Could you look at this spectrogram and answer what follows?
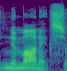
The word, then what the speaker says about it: mnemonics: So we all know the word mnemonics, right? – Mnemonics. – Mnemonics. It starts with an M. – It rhymes with bubonics. – The M is silent, kind of like in pneumonia, the P is silent for some reason.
